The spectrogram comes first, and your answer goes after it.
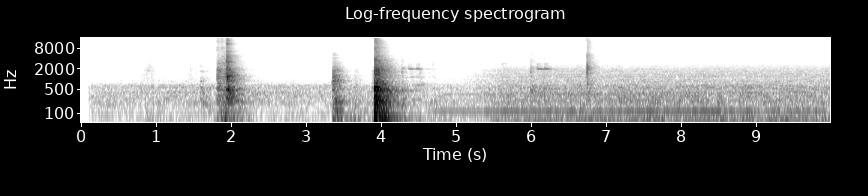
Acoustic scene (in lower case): kitchen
